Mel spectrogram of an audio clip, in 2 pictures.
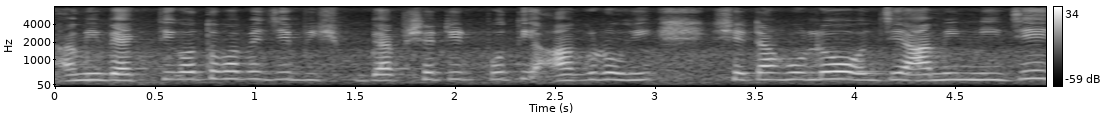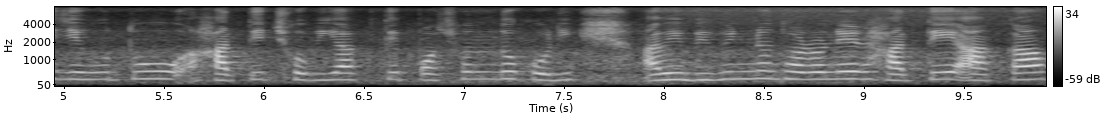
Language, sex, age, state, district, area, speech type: Bengali, female, 30-45, West Bengal, Purba Bardhaman, urban, spontaneous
